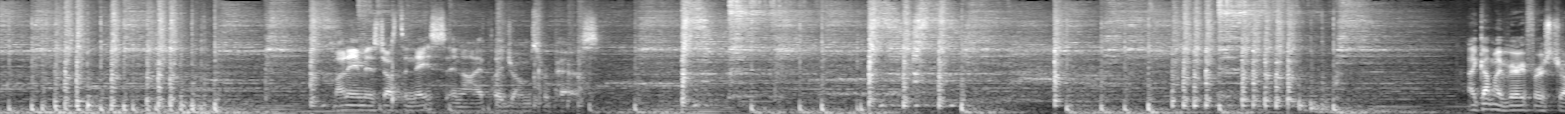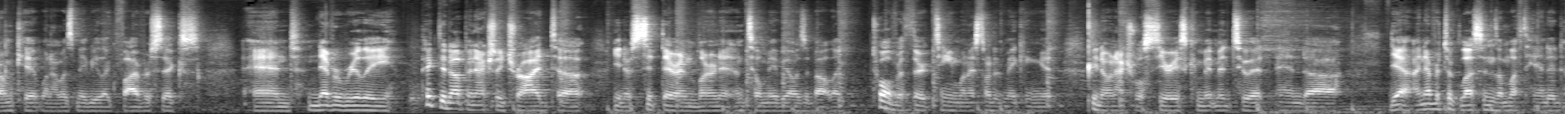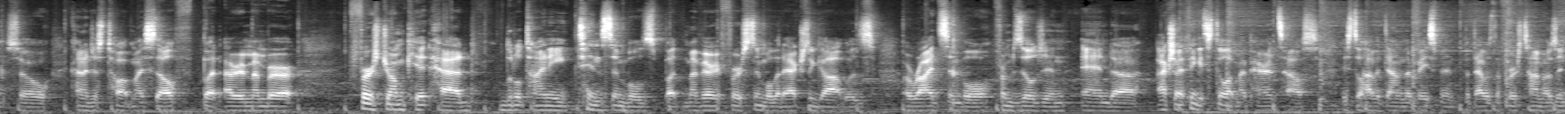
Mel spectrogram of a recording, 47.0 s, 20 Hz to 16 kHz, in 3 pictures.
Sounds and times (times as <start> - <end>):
Music: 0.0 - 46.9
Speech: 3.3 - 6.0, 14.7 - 46.9.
